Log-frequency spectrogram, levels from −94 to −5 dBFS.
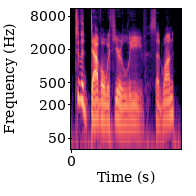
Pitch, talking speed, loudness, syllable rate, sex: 110 Hz, 220 wpm, -22 LUFS, 5.7 syllables/s, male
